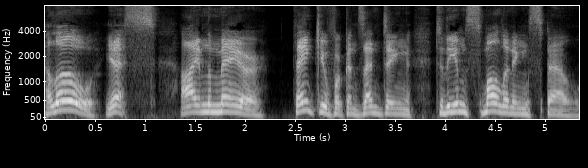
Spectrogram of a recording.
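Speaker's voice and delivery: put-on deep, low gnome voice. Playing the gnome mayor welcoming newcomers, in a deep gnome mayor voice. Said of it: "your voice is so deep down here".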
